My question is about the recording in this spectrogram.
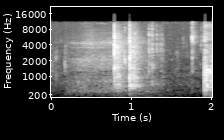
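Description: A white plastic spoon clicking lightly against a porridge bowl a few times as it is set down, with a faint rustle before.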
